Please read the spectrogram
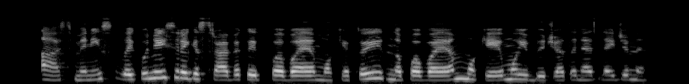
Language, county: Lithuanian, Alytus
